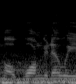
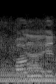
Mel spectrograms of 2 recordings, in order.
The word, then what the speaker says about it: Whanganui: the Nissan twin turbo now if we're going to say it correctly apparently because there's an H added to it now it's whanganui no no no it's wanganui isn't it yeah I disagree they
